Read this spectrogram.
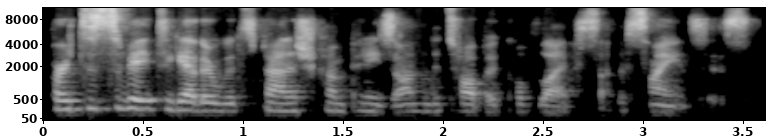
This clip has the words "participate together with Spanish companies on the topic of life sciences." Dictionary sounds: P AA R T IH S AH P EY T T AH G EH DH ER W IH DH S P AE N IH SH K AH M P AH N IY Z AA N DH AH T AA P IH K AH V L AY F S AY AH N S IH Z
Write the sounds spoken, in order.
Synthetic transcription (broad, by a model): P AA R T IH S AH P EY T T AH G EH DH ER W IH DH S P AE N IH SH K AH M P AH N IY Z N DH AH T AA P IH K AH V L AY F S AY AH N S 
